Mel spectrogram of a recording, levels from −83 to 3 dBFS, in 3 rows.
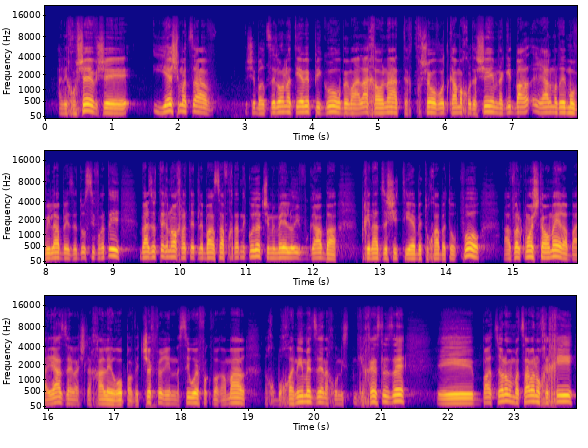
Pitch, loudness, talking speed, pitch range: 145 Hz, -16 LUFS, 155 wpm, 135-165 Hz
